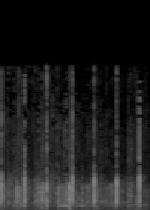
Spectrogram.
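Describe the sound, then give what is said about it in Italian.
Applause from an audience at a public ceremony honouring officials and guests: dense, steady clapping that carries through the whole stretch, with sharper claps standing out now and then. “un applauso anche per il professore Giuseppe Maria Marino, Giuseppe Carlo Marino”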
